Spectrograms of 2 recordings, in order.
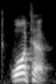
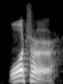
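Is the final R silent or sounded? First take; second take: silent; sounded. First: The final R is not pronounced. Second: The final R is clearly pronounced. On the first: "no R" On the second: "When you say American, R is there"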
